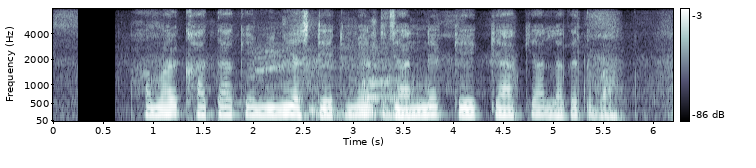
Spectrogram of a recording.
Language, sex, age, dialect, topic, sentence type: Magahi, female, 46-50, Southern, banking, question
